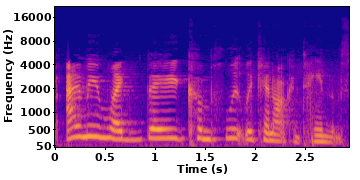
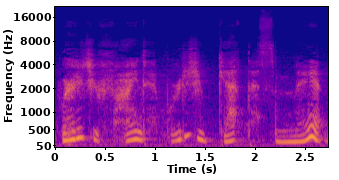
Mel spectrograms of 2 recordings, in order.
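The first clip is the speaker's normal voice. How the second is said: hushed whispered question; 6 dB quieter than usual. Retold or imitated. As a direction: lean in and whisper it. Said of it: "they were all asking me".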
